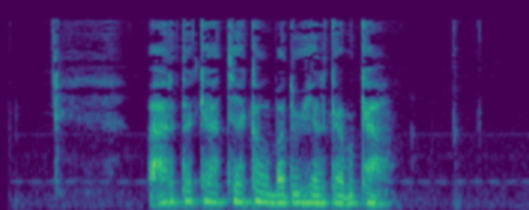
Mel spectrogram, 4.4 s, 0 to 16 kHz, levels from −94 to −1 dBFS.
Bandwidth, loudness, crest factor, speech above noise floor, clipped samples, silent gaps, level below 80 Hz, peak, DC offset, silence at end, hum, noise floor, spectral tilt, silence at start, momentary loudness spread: 11.5 kHz; -30 LUFS; 18 dB; 39 dB; under 0.1%; none; -64 dBFS; -12 dBFS; under 0.1%; 1.15 s; none; -68 dBFS; -5 dB/octave; 0.45 s; 10 LU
